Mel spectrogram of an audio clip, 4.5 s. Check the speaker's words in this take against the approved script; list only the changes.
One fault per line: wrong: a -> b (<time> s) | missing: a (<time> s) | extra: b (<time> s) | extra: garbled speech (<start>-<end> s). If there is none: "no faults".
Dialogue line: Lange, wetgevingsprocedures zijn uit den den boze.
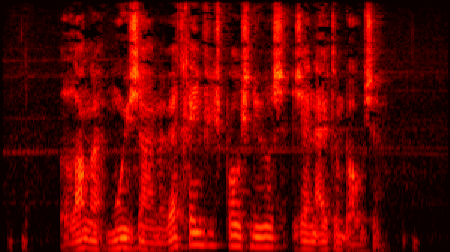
extra: moeizame (1.1 s)
missing: den (3.4 s)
